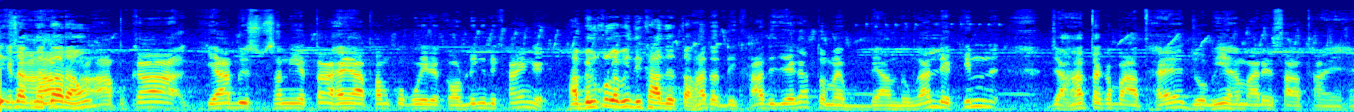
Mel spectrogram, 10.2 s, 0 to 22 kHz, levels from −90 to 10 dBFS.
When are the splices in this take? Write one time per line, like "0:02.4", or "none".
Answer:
none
